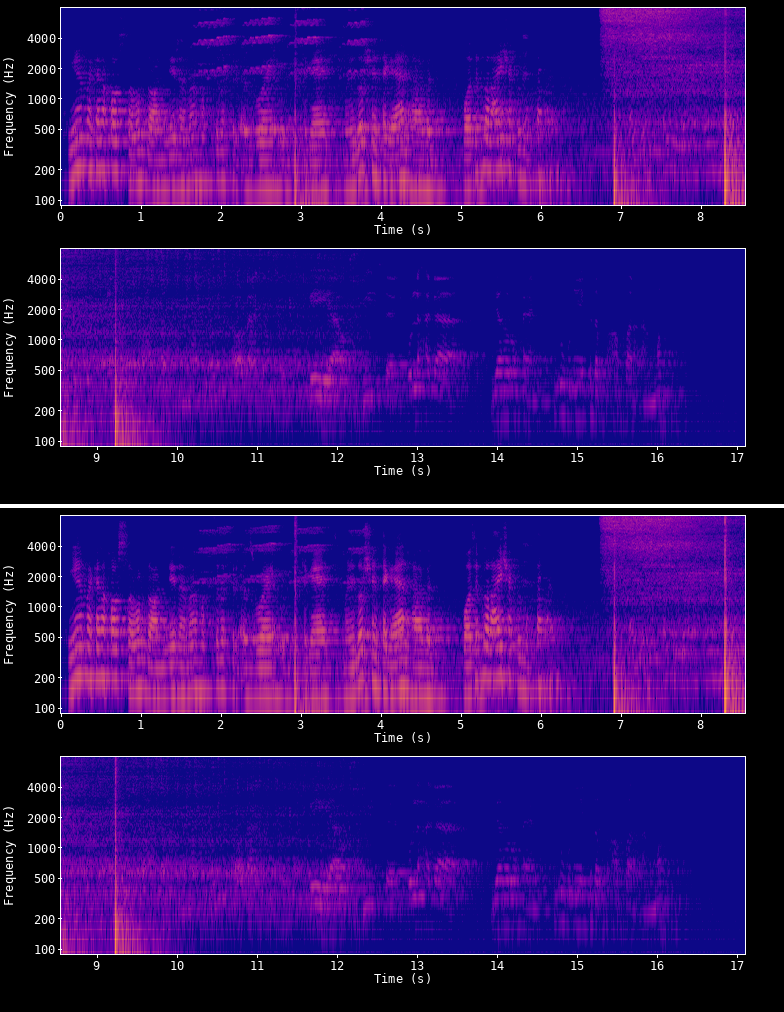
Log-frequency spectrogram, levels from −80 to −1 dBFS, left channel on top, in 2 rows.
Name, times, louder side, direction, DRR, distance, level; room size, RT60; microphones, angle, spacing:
voice 1, 0.1-4.7 5.0-6.2, right 2 dB, 55° right, 9 dB, 0.7 m, -42 dB
sound 1, 1.4-8.2, left 3 dB, 65° left, 2.0 m, -58 dB
sound 2, 2.9-10.0, right 3 dB, 30° right, 0.4 m, -41 dB
sound 3, 6.7-12.4, left 1 dB, ahead, 0.7 m, -45 dB
voice 2, 7.1-13.5 13.9-16.2, left 1 dB, 35° left, 3 dB, 1.5 m, -57 dB
22.0 x 7.9 x 3.6 m, 1.2 s
head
